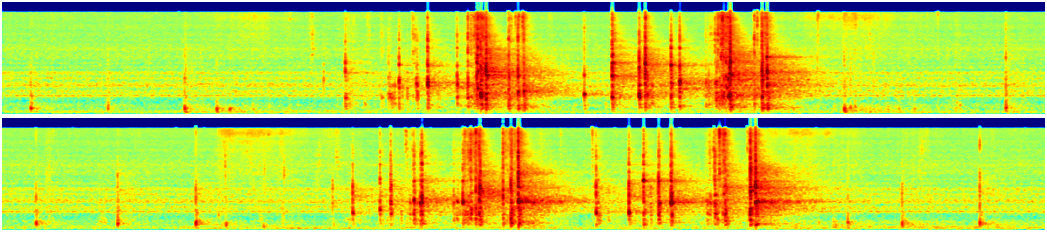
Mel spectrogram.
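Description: Plastic stacking cups clicking and clattering as they are quickly stacked up into a pyramid and back down, in two bursts of several seconds each: one about six seconds in, the other about twenty-one seconds in. A faint steady tone runs underneath.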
